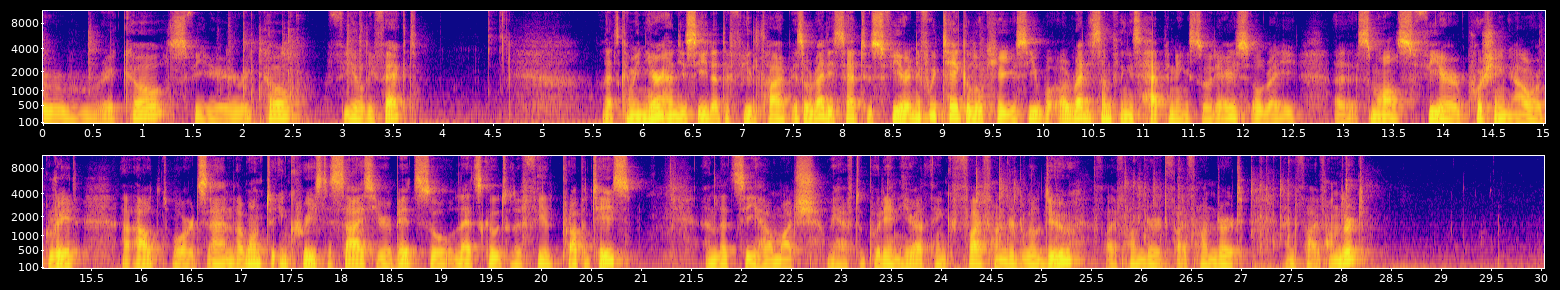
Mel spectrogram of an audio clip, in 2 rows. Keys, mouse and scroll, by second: 0.0-0.4 typing, 1.8-3.1 typing, 4.5 click, 5.0-6.9 scroll down 1, 9.2-11.0 scroll up 1, 17.4-18.4 scroll down 1, 19.8 click, 21.1 scroll down 1, 23.5 click, 24.2-27.9 typing.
